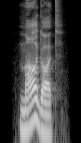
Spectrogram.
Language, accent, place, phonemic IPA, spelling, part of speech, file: German, Germany, Berlin, /ˈmaʁ.ɡɔt/, Margot, proper noun, De-Margot.ogg
- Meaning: a female given name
